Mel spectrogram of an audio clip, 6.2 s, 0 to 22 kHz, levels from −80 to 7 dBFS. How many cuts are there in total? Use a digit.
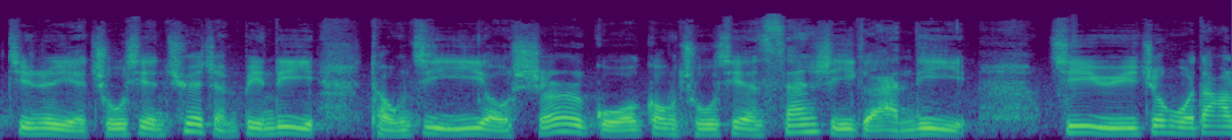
1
